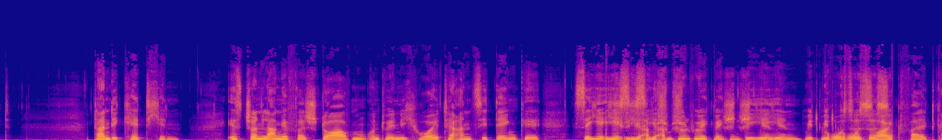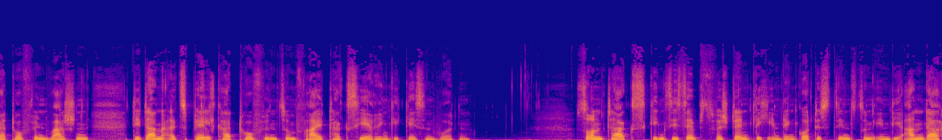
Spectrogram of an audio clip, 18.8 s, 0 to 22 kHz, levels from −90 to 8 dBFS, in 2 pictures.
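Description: A speech recording with a doubled audio track between 6.06 and 8.92 s. Over that stretch, a second full-band copy of the speech runs a fixed gap of roughly 150 ms behind the first, at about the same level. It carries no reverberant tail or room colouring and cuts in and out abruptly at both ends. The likely cause is the signal being picked up again through a slower parallel path, or an edit that left two misaligned copies stacked.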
